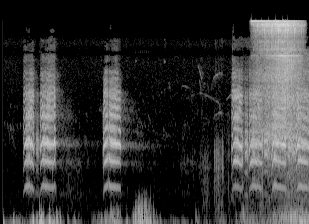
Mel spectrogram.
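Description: Lear's macaws calling with short, harsh squawks: two in quick succession, a single one, then a run of four, over low wind rumble. A rising whoosh of noise builds near the end.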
